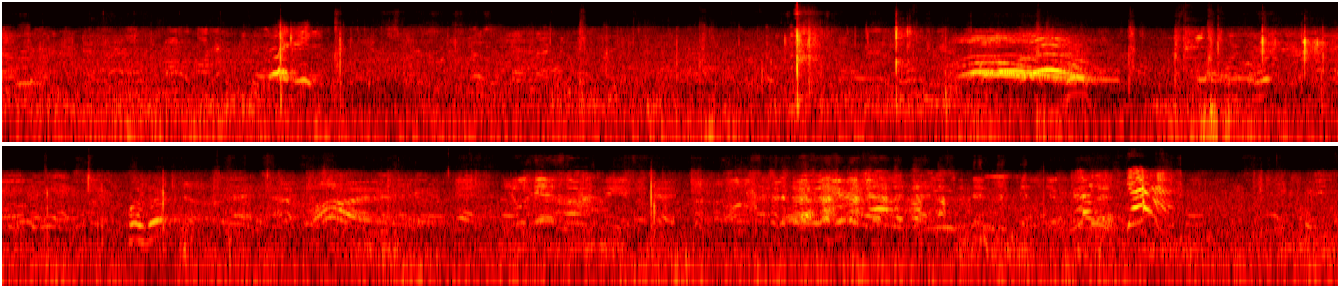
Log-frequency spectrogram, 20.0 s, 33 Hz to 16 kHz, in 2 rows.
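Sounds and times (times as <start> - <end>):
chatter: 0.0 - 20.0
players shouting: 7.1 - 8.4.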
